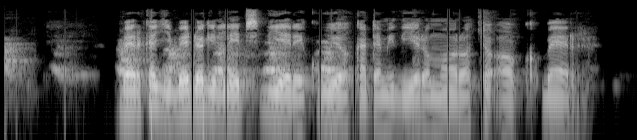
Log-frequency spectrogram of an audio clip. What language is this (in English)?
Luo (Kenya and Tanzania)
